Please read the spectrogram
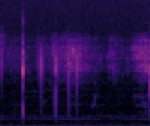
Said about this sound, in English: down at the river's edge, on a high knoll, sits Joseph, idly pitching pebbles into the water,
